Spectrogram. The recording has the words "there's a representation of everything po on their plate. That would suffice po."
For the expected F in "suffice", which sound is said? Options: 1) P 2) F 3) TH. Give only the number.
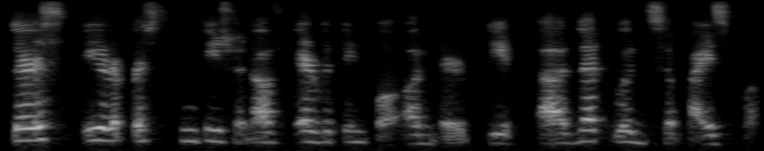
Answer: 1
